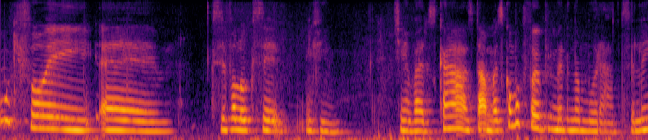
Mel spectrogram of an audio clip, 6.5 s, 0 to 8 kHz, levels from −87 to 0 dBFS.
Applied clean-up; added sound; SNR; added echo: none; none; none; none.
